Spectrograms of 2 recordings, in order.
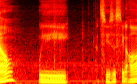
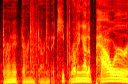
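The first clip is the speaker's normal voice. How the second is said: normal talking voice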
